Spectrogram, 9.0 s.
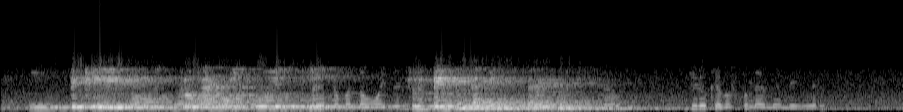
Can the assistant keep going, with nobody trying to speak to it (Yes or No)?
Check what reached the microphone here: No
